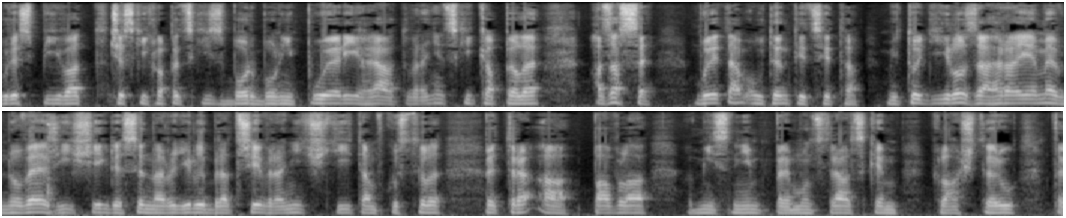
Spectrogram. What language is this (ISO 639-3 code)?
ces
